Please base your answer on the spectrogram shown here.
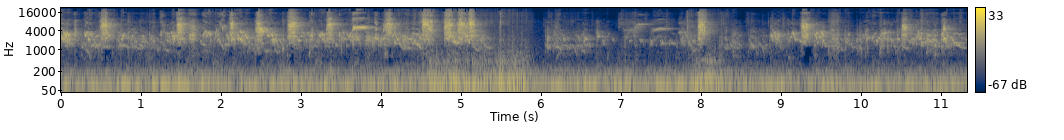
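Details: Budgies chatter in bursts of quick scratchy chirps and squawks, with a short pause near four seconds and a quieter gap around six before the busy warbling resumes.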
